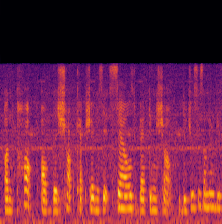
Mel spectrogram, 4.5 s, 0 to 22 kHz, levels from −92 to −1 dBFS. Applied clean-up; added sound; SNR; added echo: none; Mechanisms; 17 dB; reverberation time 0.2 s.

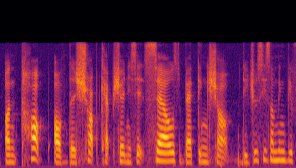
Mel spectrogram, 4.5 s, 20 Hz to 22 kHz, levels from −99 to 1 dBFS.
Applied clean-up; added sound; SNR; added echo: none; none; none; none.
